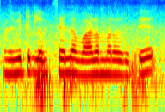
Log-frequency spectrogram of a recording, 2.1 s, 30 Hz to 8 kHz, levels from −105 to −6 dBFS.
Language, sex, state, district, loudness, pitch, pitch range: Tamil, male, Tamil Nadu, Namakkal, -14 LUFS, 205 Hz, 200-215 Hz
